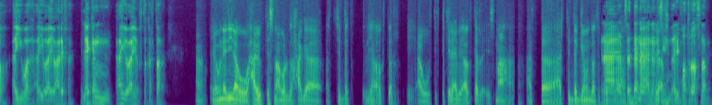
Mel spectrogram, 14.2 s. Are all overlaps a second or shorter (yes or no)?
no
